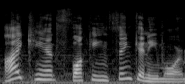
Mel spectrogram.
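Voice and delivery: usual speaking voice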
